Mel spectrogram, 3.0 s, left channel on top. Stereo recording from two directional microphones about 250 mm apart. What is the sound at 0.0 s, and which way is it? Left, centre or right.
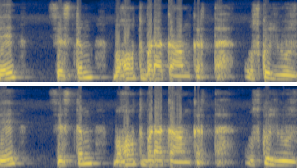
Speech, left.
